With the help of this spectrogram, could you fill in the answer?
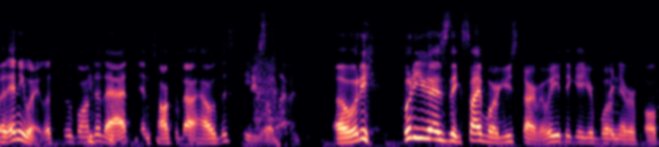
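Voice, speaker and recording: Over music in the background, a man with an American accent talks very fast in a fairly high pitch, his loudness and pitch both swinging widely. The sound is dry and close, with no echo. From Las Vegas, US. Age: 40s. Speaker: fantasy football show host. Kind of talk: live draft show chat.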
